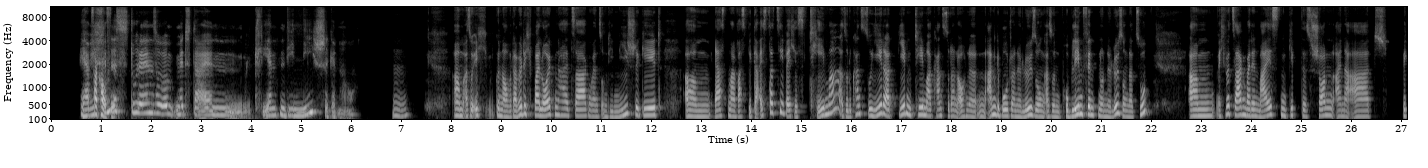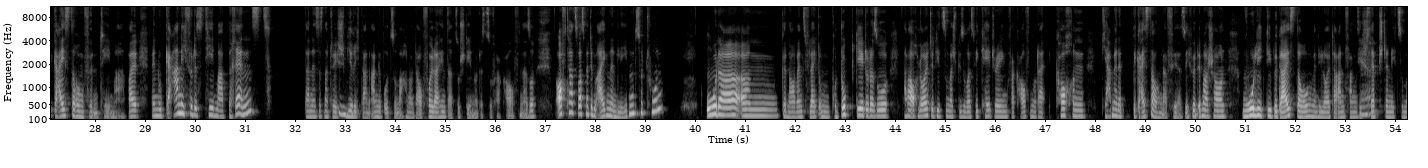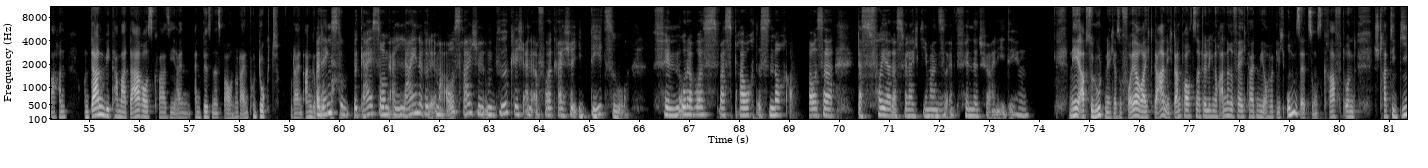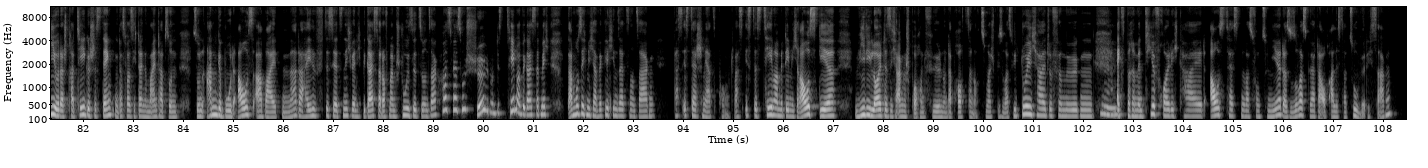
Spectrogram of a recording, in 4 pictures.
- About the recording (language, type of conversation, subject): German, podcast, Welchen Rat würdest du Anfängerinnen und Anfängern geben, die gerade erst anfangen wollen?
- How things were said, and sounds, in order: put-on voice: "Ach, es wär so schön und das Thema begeistert mich"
